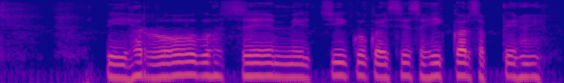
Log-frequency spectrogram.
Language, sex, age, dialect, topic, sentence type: Hindi, male, 31-35, Awadhi Bundeli, agriculture, question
